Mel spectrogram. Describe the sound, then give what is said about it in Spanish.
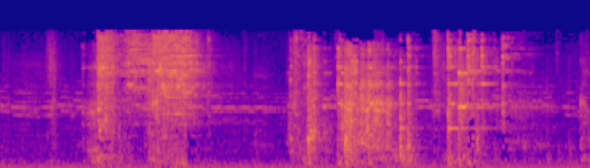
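Cutlery falls to the floor as plates are picked up while tidying a kitchen: a few loud bursts of bright metallic jangling and clinking, with short pauses between, and no voices. “Más tarde, Mari recoge la cocina en casa de Robles cuando toma unos platos y los cubiertos se caen al suelo.”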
